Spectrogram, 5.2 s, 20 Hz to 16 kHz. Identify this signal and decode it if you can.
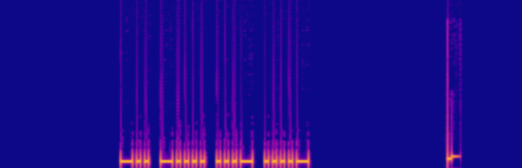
Morse code, heard as a keyed tone, about 30 wpm, 700 Hz. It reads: D6V4
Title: All Cut Numbers - 4-Digit 30wpm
